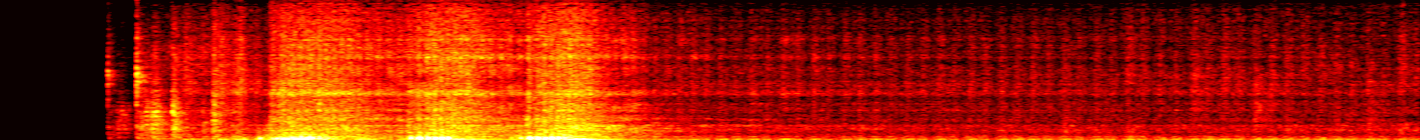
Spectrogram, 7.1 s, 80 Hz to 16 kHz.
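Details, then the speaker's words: 1972 Honda CL450 twin after carburetor rebuild, new Dyna coils and electronic ignition, cold: fires almost on the first try, three quick blips, idle comes down quickly to an even steady idle; healthy start. "We have a bike running pretty much on the first try. And actually for a cold bike motor, it sounds pretty good right now. And the idle comes down nice and quick."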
